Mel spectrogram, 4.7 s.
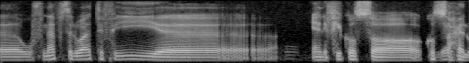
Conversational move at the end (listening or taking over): taking over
